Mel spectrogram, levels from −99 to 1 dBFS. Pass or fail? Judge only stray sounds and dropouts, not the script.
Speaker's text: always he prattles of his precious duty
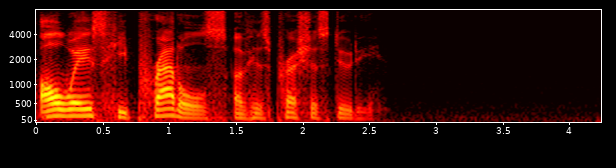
pass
